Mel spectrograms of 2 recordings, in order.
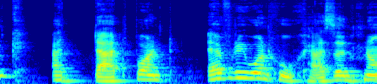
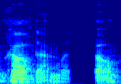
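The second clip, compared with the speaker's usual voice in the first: very low, quiet, hushed half-whisper; 8 semitones lower, 13 dB quieter than usual. Escorting someone out while gripping their upper arm; half-whispering. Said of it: "he just whispers to you".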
